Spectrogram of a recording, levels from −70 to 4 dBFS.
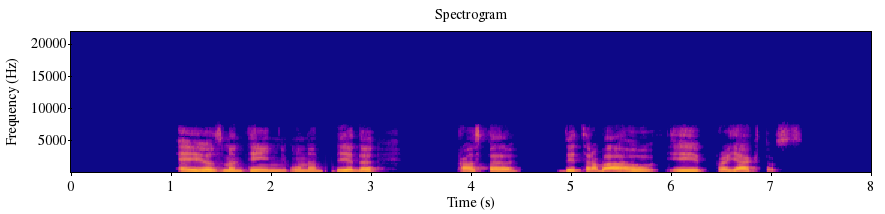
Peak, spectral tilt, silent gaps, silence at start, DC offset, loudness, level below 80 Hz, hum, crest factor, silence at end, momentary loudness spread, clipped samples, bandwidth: -2 dBFS; -6 dB/octave; 3.37-3.85 s; 1.05 s; under 0.1%; -16 LUFS; -56 dBFS; none; 14 dB; 0.75 s; 11 LU; under 0.1%; 7.8 kHz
